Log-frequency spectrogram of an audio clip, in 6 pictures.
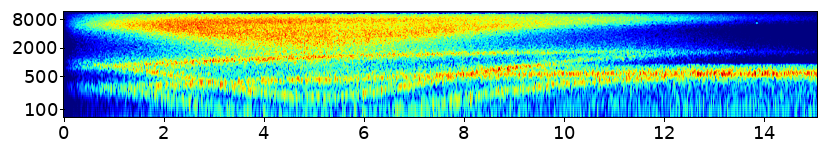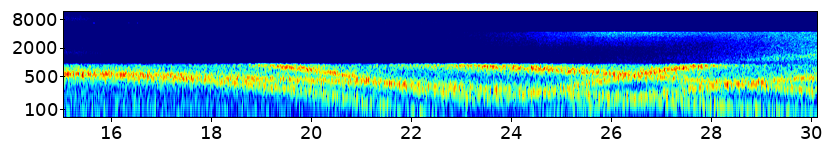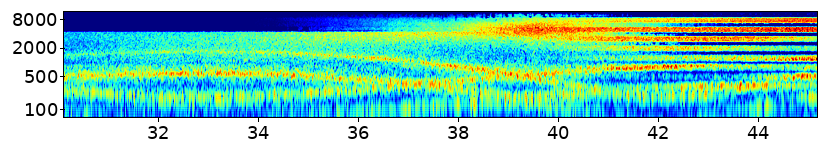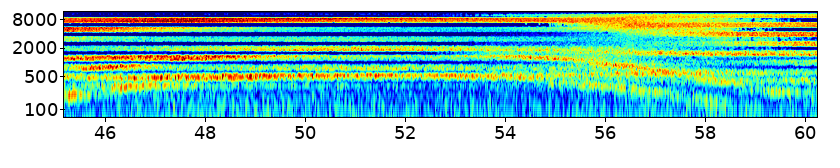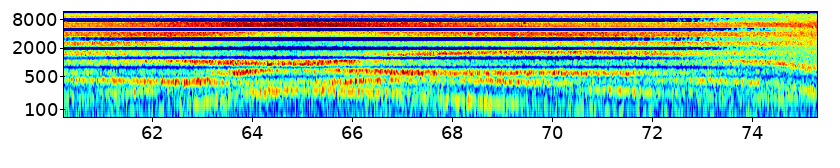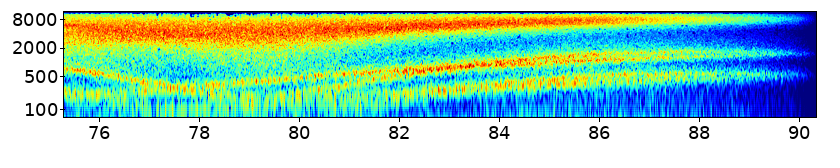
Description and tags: windy sound generated by synthesis and spectral processing.I used white noise as the basic sound and EQ, flanger and fft based processing.
air, arctic, noise, synthetic-wind, wind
